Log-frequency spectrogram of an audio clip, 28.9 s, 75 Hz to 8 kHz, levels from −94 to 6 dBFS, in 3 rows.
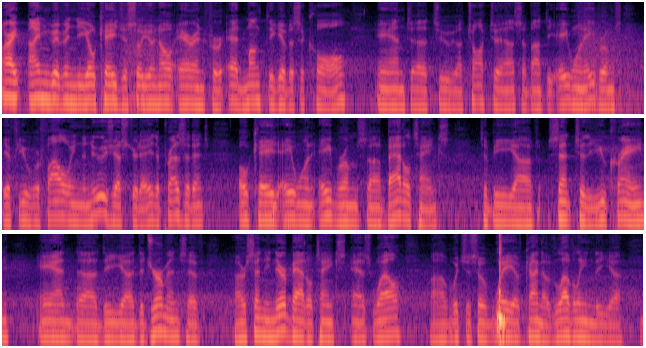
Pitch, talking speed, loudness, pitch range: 110 Hz, 160 wpm, -29 LUFS, 105-125 Hz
